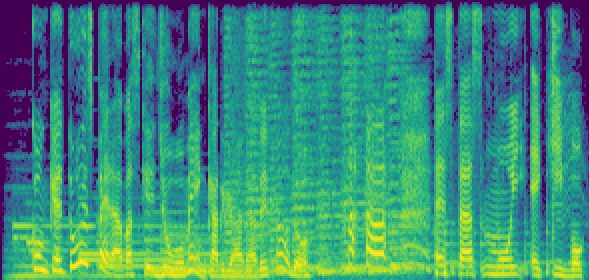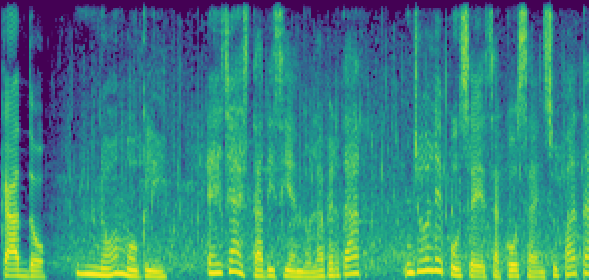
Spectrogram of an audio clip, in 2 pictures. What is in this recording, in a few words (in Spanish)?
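Spanish cartoon animation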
